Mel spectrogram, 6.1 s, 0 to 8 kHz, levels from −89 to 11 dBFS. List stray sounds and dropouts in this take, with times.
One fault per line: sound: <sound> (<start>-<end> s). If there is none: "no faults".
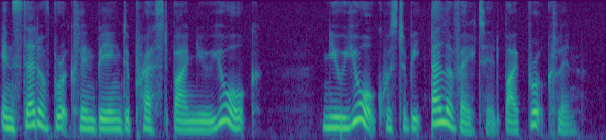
no faults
